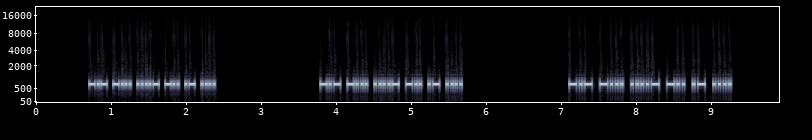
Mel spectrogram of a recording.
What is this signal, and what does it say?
Morse code, heard as a keyed tone, about 38 wpm, 700 Hz. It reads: KB4DAH KB4DAH KB4DAH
